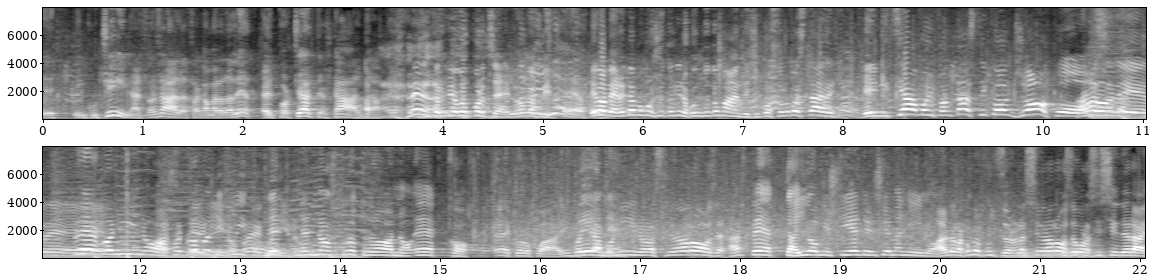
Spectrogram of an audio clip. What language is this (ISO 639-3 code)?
ita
